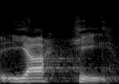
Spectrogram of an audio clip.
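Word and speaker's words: Yarchi: but whose name is properly pronounced Yahi.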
